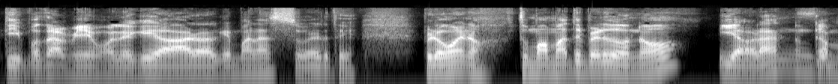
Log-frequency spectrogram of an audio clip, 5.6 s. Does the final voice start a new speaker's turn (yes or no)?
no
